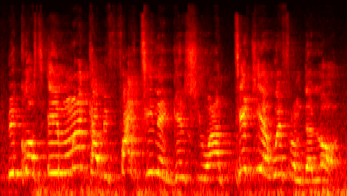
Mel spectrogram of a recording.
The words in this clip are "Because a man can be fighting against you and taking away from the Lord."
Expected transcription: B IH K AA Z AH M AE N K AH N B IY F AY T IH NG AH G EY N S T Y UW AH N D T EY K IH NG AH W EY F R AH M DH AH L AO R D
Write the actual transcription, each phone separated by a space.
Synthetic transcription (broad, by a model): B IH K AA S AH M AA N K AH N B IY F AY T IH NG AH G EY N S T Y UW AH N T EY K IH AH W EY F R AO M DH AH L AO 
